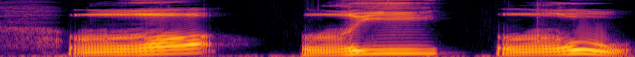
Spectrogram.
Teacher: Huruf gin mengalir suara saja tanpa mengalir nafas. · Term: huruf ghain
